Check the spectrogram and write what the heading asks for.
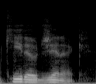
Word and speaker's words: ketogenic: You may not have heard the term ketogenic. That's spelled K-E-T-O and then G-E-N-I-C. Ketogenic.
